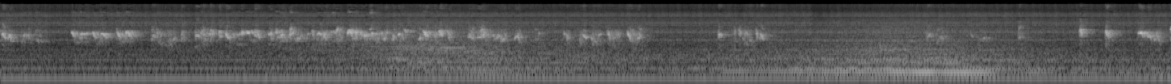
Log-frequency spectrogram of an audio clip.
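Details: Young yellow-vented bulbul chattering as bird-training lure material; rapid chirps in the first half, then sparser notes after a pause, over a low rumbling hum.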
